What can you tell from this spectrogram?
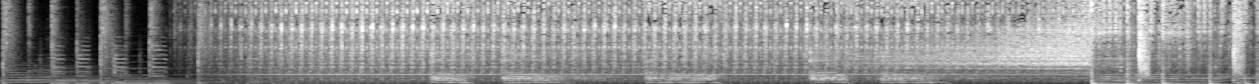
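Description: A sewing machine runs steadily at an even pace, its mechanical whir continuing for several seconds before a louder, thumping burst of sound takes over near the end.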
